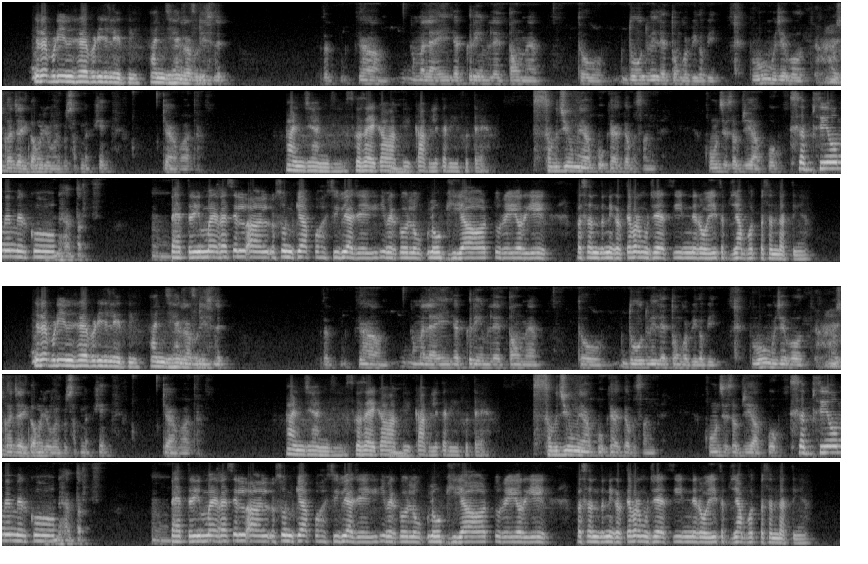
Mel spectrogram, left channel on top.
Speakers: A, on the left; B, on the right.
A: ربڑی ربڑی جلیبی ہاں جی ہاں
B: ربڑی
A: جی
B: کیا ہاں ملائی یا کریم لیتا ہوں میں تو دودھ بھی لیتا ہوں کبھی کبھی وہ مجھے بہت
A: ہاں
B: اس
A: جی
B: کاذائقہ مجھے بہت پسند ہے کہ کیا بات ہے
A: ہاں جی ہاں جی اس کا ذائقہ واقعی
B: ہوں
A: قابل تعریف ہوتا ہے
B: سبزیوں میں آپ کو کیا کیا پسند ہے کون سی سبزی آپ کو
A: سبزیوں میں میرے کو
B: بہتر ہوں
A: بہترین میں
B: بتائیں
A: ویسے سن کے آپ کو ہنسی بھی آ جائے گی کہ میرے کووگ لوگ گھیا اور تورئی اور یہ پسند نہیں کرتے پر مجھے ایسی روئی سبزیاں بہت پسند آتی ہیں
